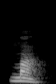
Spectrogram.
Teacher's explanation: इसी तरह से नासिका और दंत के साथ में बोला जाएगा न। इसी तरह से नासिका और ओठ के सहयोग से बोला जाएगा म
